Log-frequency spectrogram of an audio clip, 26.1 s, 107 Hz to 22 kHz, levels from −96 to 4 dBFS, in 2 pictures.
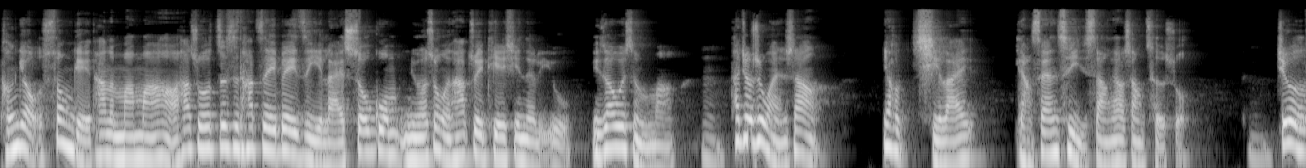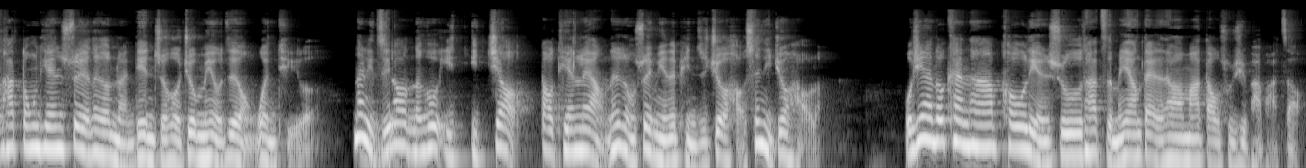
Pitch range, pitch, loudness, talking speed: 140-195 Hz, 160 Hz, -14 LUFS, 295 characters per minute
